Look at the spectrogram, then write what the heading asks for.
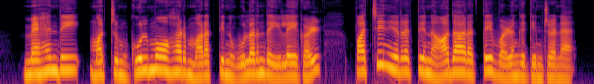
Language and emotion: Tamil, neutral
